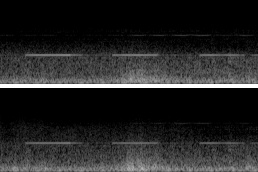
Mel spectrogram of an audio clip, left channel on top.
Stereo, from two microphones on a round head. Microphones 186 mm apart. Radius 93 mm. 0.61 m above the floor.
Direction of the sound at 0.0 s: 40° left (ahead or behind).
